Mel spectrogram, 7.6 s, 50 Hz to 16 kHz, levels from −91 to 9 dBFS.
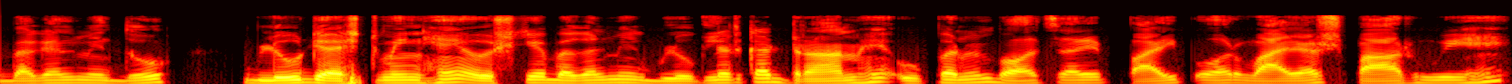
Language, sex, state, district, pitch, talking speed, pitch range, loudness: Hindi, male, Jharkhand, Garhwa, 120 Hz, 190 wpm, 110-130 Hz, -18 LUFS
